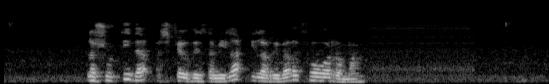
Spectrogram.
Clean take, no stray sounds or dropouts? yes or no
yes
